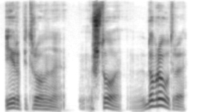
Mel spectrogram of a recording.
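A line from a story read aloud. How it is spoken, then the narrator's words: Annoyed, through gritted teeth. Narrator (Russian): процедила сквозь зубы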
